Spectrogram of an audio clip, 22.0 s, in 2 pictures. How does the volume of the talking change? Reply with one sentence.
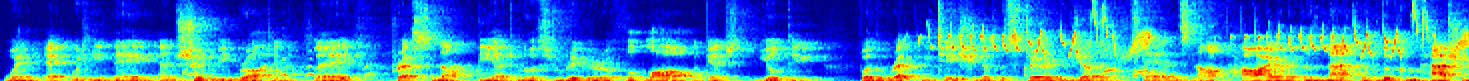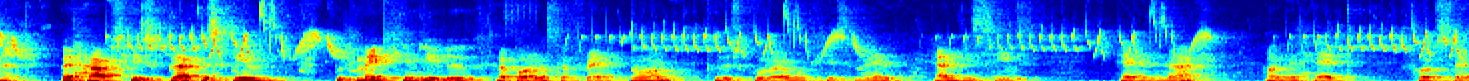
The loudness of the talking goes up, then down.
